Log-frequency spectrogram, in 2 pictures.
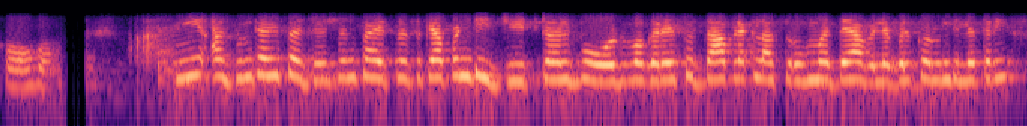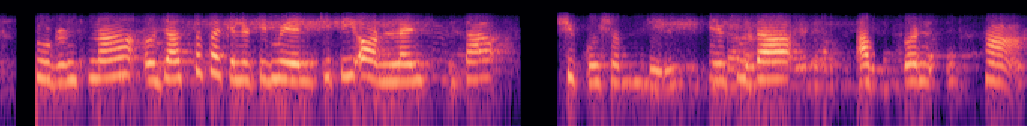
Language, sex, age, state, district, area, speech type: Marathi, female, 18-30, Maharashtra, Kolhapur, urban, conversation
